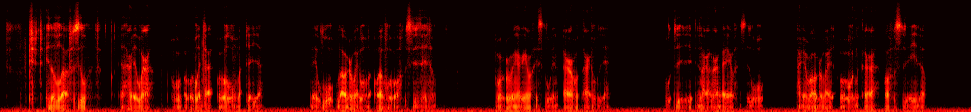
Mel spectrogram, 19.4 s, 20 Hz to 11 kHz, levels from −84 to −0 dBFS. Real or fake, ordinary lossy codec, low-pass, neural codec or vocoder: fake; none; none; autoencoder, 22.05 kHz, a latent of 192 numbers a frame, VITS, trained on many speakers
